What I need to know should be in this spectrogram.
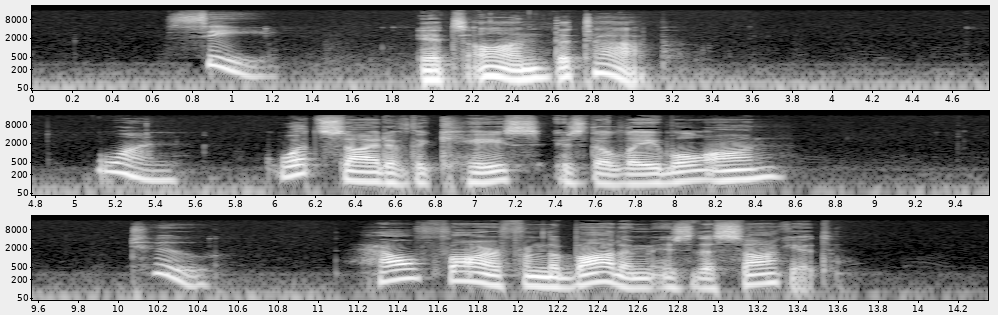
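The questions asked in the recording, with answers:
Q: It's on the top.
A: 1: What side of the case is the label on?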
